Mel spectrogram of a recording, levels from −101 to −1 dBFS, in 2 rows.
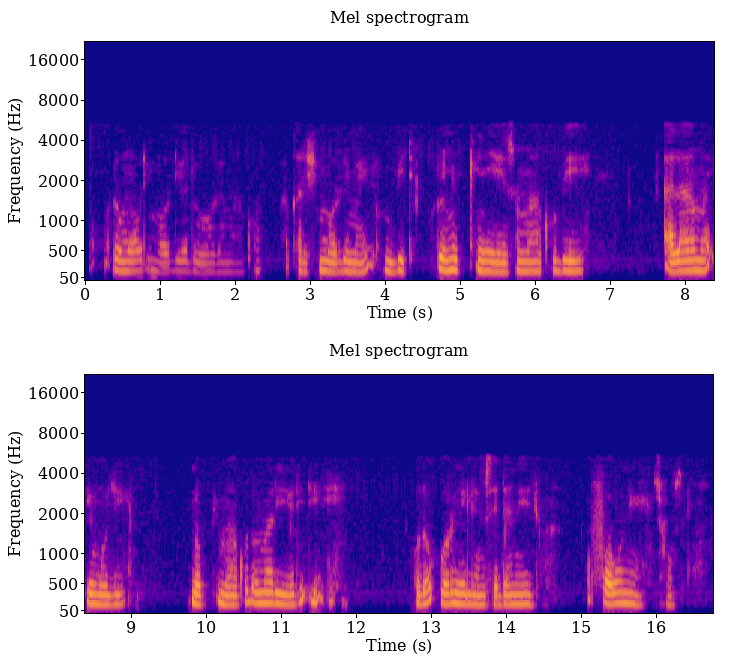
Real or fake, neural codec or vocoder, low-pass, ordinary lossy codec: real; none; 5.4 kHz; AAC, 32 kbps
